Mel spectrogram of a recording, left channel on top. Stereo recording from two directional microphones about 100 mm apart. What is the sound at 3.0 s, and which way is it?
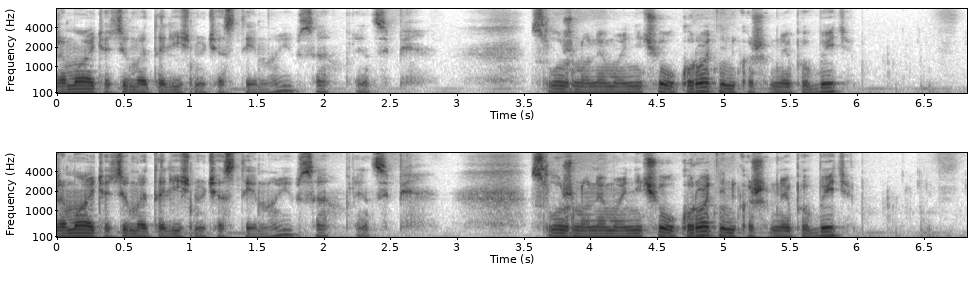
Speech, 15° left (ahead or behind).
